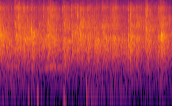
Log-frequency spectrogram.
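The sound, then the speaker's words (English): A church audience applauds to welcome first-time visitors, a faint, dense patter of many hands clapping that runs steadily throughout. “Maybe we can just give it up for everyone who it's their first time today.”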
